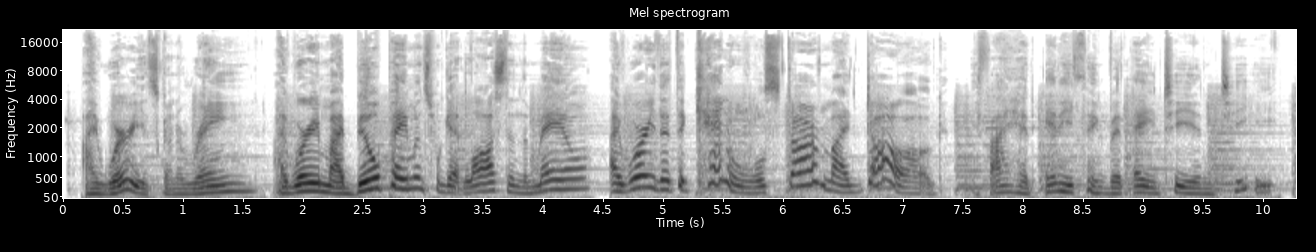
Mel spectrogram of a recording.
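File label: COMMERCIAL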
